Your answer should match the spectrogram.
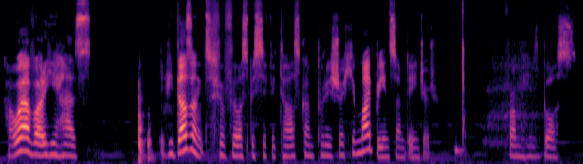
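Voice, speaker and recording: A woman's voice: medium pitch, a little slow, fairly bright tone, faint music behind. A woman playing a tabletop game, speaking in character in a blunt, wry, probing way. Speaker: player.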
